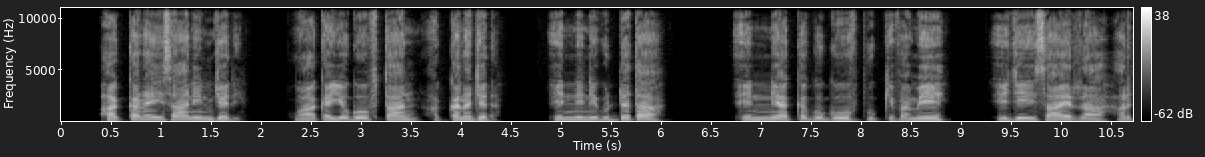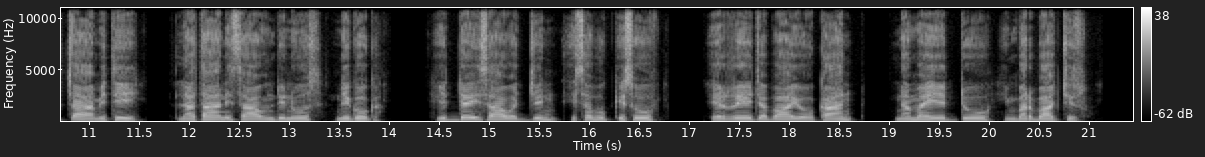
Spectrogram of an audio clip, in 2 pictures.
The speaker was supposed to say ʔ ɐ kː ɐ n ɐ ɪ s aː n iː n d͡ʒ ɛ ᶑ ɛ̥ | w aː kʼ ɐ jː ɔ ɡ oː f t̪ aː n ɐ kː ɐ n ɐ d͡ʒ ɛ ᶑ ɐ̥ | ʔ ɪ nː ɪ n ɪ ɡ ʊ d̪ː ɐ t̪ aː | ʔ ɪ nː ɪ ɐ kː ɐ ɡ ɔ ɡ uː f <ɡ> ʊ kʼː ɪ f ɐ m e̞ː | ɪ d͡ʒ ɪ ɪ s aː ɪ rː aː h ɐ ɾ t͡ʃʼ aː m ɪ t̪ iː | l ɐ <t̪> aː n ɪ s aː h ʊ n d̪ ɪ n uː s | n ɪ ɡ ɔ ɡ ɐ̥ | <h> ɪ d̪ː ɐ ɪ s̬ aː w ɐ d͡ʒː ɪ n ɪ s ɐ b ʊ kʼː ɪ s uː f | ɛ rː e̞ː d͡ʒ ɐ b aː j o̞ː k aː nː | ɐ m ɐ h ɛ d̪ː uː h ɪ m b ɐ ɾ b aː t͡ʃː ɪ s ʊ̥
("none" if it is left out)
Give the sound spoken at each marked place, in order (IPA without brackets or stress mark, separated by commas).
b, t̪, h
